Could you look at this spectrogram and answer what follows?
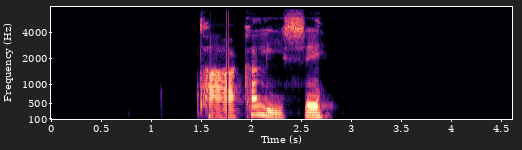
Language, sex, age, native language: Icelandic, male, 30-39, Icelandic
